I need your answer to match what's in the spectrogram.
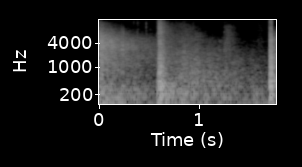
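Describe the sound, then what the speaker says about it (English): A fireworks sound effect plays during a live trading stream: two separate booming bursts about a second apart, each a sharp thump over faint background hiss. "Fireworks. Keep it running. Keep it running. And the final explosion. Boom."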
